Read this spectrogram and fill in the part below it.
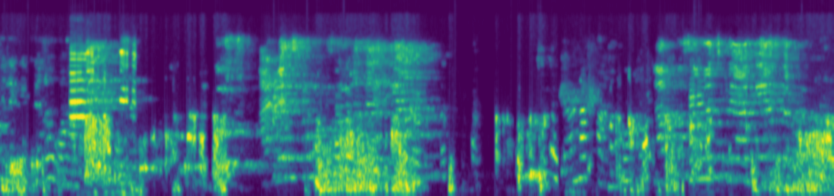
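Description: A woman speaks clearly and with animation, close by.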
